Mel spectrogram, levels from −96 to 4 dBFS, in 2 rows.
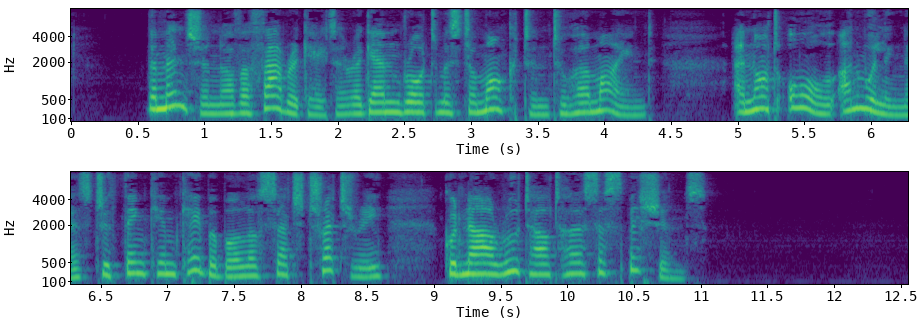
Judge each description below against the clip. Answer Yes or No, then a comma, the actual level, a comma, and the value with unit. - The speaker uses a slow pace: No, average, 145 wpm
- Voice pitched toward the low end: No, high, 220 Hz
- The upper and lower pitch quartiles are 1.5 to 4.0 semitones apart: No, average, 5.2 semitones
